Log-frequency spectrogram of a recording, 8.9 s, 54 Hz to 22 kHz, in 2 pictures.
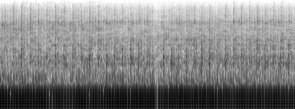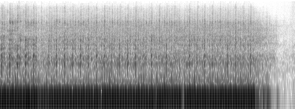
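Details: Triumph T150 Trident first start after rebuild, choke open, anti-drain valve removed, tick-over being set: steady low rumble at fast idle, even beat, no knock or clatter, until shut off; carb fuel connections dripping.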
